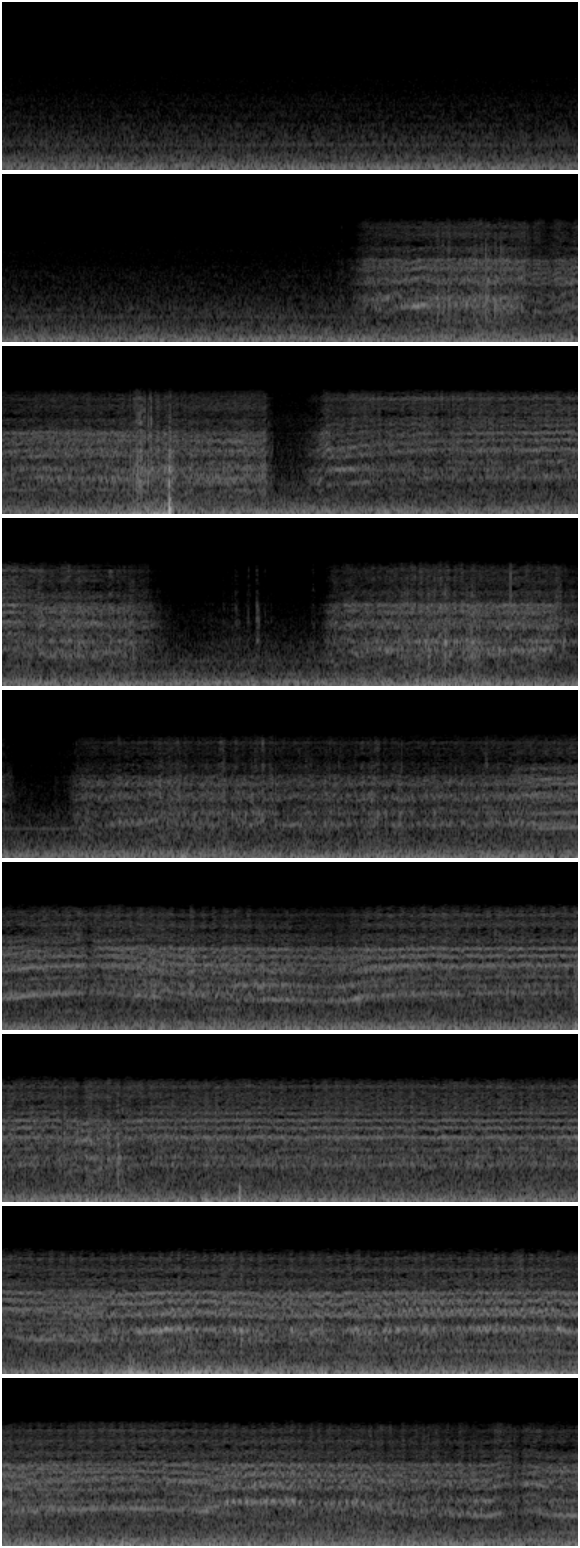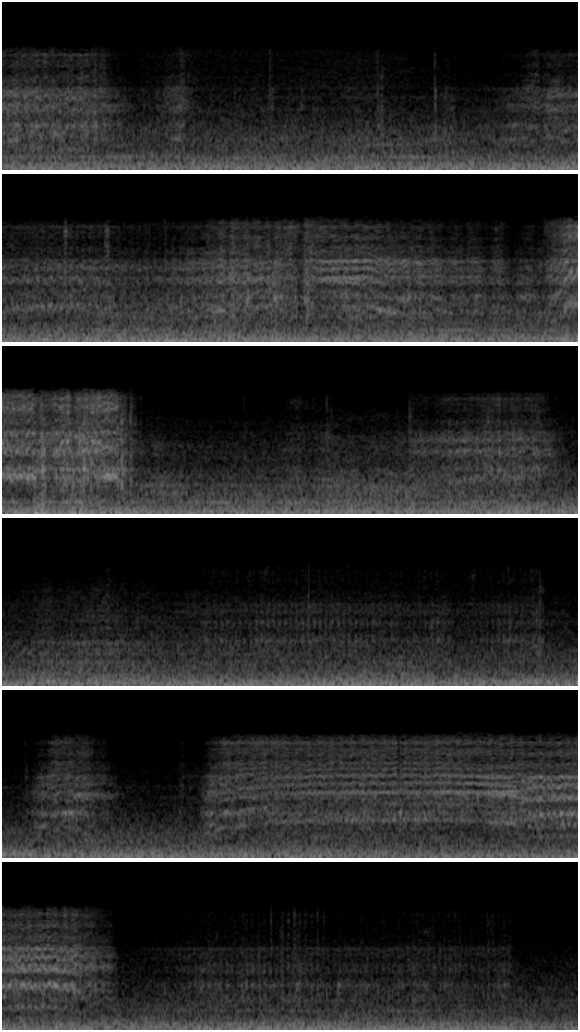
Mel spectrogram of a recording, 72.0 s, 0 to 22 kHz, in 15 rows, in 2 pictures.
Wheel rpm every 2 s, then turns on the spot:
0, 0, 0, 0, 80, 80, 90, 90, 30, 60, 60, 70, 110, 100, 110, 110, 110, 110, 110, 120, 100, 90, 20, 10, 60, 100, 90, 30, 40, 10, 20, 20, 90, 110, 20, 20.
58-62 68-72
